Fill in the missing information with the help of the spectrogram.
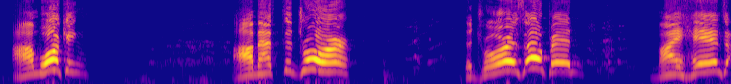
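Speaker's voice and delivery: loud mock threat, step by step, slowing at the end; a parent loudly announcing every step toward the paddle; comical threatening parent. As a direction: narrate each step toward the paddle as a hammed-up warning. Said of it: "some of them almost comical".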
